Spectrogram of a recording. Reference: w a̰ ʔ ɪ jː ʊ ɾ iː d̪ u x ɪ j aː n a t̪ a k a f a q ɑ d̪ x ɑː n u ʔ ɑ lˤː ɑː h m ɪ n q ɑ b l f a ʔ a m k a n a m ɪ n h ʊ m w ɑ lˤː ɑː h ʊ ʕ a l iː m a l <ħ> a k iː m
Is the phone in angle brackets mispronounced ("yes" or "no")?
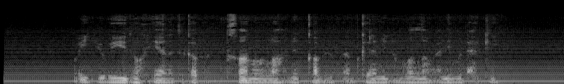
no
